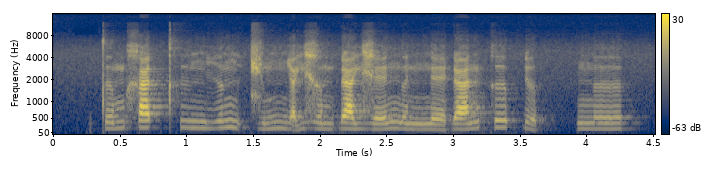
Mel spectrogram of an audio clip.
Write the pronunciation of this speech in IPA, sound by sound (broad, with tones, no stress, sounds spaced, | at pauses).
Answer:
t̪ ə˨˦ m x a˦˥ t̚ t̪ʰ ɨ˧ ŋ i˨˦ ə̯ ŋ ɨ̰˧˨ t͡ɕ ɨ˨˦ m ɲ a̰˧˥ j ɣ ə˧ m ɗ a˧ j ɣ ɛ˨˦ ŋ ə˧ n ŋ ɛ˨˩ ɗ a˨˦ n k əː˦˥ p̚ ɗ ə˨˩ p̚ | ŋ əː˧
